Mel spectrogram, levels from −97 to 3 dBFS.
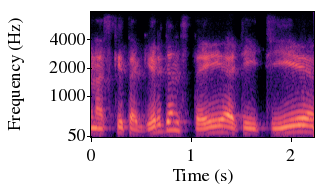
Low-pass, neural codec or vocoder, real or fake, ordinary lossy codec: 7.2 kHz; none; real; Opus, 16 kbps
